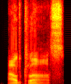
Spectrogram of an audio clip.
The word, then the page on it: outclass: British English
